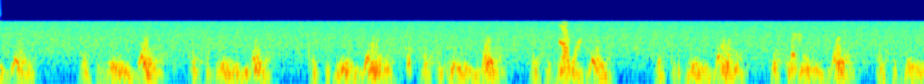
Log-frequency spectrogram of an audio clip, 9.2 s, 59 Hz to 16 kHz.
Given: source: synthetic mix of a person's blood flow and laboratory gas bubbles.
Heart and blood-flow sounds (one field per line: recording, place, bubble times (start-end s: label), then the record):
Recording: Doppler ultrasound of blood flow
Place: precordium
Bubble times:
4.04-4.13 s: bubbles
5.57-5.82 s: bubbles
7.86-8.09 s: bubbles
From the record:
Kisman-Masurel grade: 123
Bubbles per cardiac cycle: 1 to 2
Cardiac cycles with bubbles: 10 to 50%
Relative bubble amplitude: loud (0.450 to 0.775)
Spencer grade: 2 (many but less than half of the cardiac periods contain bubble signals, singularly or in groups)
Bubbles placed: only in the low amplitude regions of the cardiac cycle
